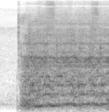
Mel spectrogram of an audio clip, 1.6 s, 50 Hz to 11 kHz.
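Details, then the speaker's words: Pony (starting) motor on a late-1940s/early-1950s Caterpillar D6 cable dozer, sitting for years in a barn, tried on electric start instead of the pull string: after silence the starter engages and cranks steadily, and the engine turns over fine. Normal cranking. "we're going to try and start it with electric start first thing we need to do is to see if it will actually turn over"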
